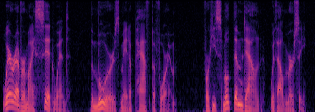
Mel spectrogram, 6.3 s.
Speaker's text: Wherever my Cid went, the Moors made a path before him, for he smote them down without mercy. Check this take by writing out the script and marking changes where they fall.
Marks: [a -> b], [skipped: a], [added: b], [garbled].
Wherever my Cid went, the Moors made a path before him, for he smote them down without mercy.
